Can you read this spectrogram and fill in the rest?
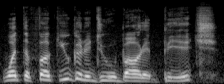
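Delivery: lightly voiced aggressive drunk; mock drunk threat to the bridesmaid; drunk guy. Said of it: "some drunk guy got in her face and said".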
